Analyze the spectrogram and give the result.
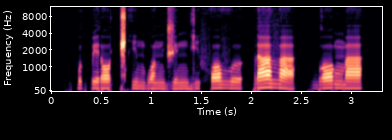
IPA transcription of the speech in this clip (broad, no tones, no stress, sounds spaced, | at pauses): k͡p ʊ k͡p ɪ ɾ ɔ ǁʰ i m b ɔ n d͡ʒ ɪ ŋ ɡ i f ɔ v ʊ | ɾ a v a | ɡ ɔ ŋ͡m a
